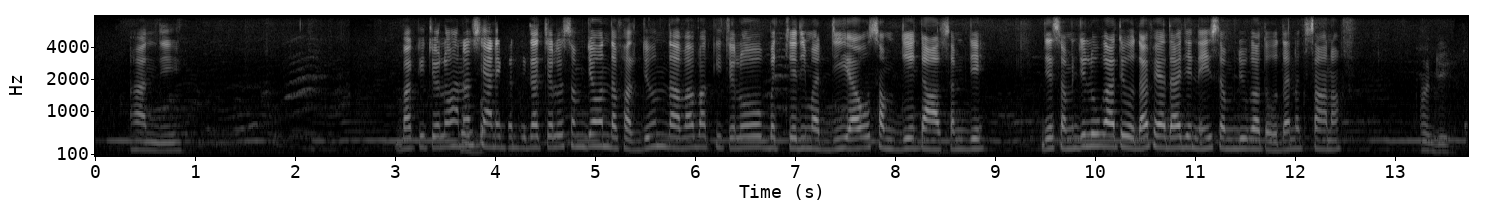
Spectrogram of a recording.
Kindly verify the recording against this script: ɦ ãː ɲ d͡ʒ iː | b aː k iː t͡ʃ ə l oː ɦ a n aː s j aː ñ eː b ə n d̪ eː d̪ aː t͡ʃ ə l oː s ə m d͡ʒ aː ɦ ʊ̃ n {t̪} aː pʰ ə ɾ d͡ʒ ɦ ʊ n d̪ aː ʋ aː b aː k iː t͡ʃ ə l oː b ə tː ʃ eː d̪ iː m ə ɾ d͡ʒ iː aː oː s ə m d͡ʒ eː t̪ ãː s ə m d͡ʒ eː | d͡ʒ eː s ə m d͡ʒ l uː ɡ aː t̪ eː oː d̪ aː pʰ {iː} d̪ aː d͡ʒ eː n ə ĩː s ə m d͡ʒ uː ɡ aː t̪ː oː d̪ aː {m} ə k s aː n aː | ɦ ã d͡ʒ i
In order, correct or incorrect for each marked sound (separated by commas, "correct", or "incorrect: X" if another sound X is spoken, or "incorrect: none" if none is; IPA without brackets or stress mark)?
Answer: incorrect: d̪, incorrect: ɛː, incorrect: n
